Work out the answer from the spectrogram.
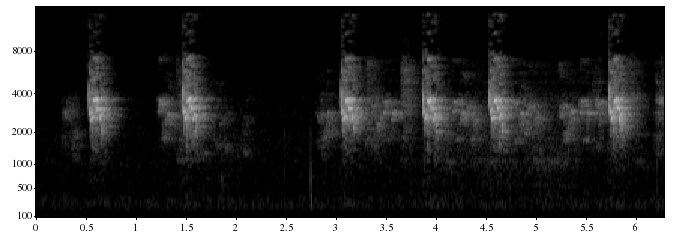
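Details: Excited pet budgerigar free of its cage chirping steadily, six bright piercing notes roughly every half to one second, some preceded by soft twittering lead-ins.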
